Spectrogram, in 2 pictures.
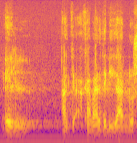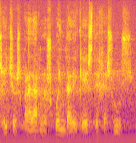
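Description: A middle-aged priest preaches from a lectern, his voice low yet bright and clear, explaining the reading patiently with frequent asides. The gooseneck mic catches a long church reverb and a faint electrical hum. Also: a little slow. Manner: calm explanatory teaching with many asides. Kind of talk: homily at daily Mass.

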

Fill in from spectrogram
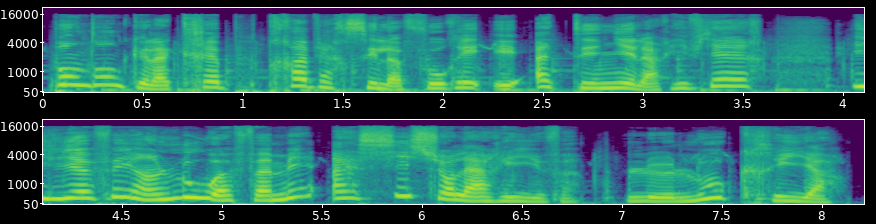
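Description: A woman narrating a children's fairy tale in a clear, measured way. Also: on the high side, very animated, a little mellow.

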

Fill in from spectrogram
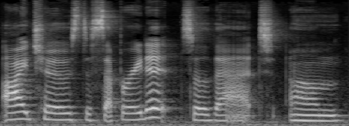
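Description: A Nova Scotia woman in her forties hosts a cross-stitch video, chatting casually about her project in a show-and-tell style. Her voice is on the low side, steady and slow, and she thinks aloud with plenty of ums. She sits indoors in a home room with window blinds, recorded by a fixed camera at desk distance.

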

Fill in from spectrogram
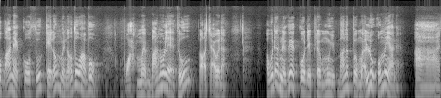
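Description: Slow, gravelly male storyteller. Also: medium pitch. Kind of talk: oral folk storytelling.

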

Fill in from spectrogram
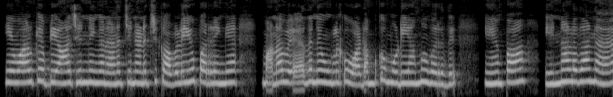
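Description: A woman's voice: extremely high pitch, a bit bright. A woman playing a guilt-ridden grown daughter who pleads with her father in a home-made family drama skit. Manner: pleading, repetitive.

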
